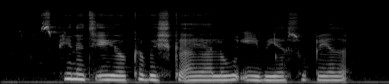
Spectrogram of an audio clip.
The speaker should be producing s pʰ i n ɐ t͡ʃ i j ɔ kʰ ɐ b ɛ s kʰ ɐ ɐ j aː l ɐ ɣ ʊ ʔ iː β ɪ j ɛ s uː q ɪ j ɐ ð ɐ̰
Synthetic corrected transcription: s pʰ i n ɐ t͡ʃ i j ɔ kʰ ɐ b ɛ ʃ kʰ ɐ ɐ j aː l ɐ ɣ ʊ ʔ iː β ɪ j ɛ s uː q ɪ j ɐ ð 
